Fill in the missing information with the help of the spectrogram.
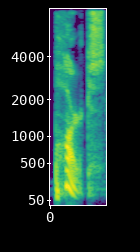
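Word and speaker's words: PaRx: So the Toronto Zoo is the first zoo to participate in a program with Parks, which is sounds like Parks, but it is spelled P-A, then capital R-X, like a prescription, which is a natural prescription plan that is being piloted right now in Canada.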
